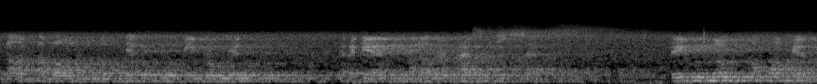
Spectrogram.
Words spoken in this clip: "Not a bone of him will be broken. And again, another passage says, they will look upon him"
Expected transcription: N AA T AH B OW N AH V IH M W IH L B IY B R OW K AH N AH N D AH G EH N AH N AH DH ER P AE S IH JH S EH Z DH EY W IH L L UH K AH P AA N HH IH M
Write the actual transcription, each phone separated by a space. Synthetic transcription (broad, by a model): N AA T AH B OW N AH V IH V W IH L B IY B R OW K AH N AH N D AH G EH N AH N AH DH ER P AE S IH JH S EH S DH EY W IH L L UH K AH P AA N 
